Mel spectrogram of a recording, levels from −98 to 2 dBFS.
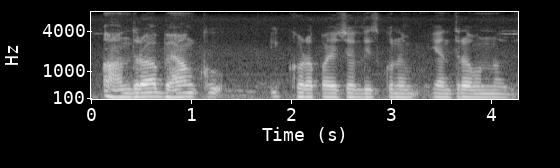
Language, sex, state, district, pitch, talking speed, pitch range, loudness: Telugu, male, Andhra Pradesh, Guntur, 130 Hz, 85 wpm, 125-135 Hz, -18 LUFS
